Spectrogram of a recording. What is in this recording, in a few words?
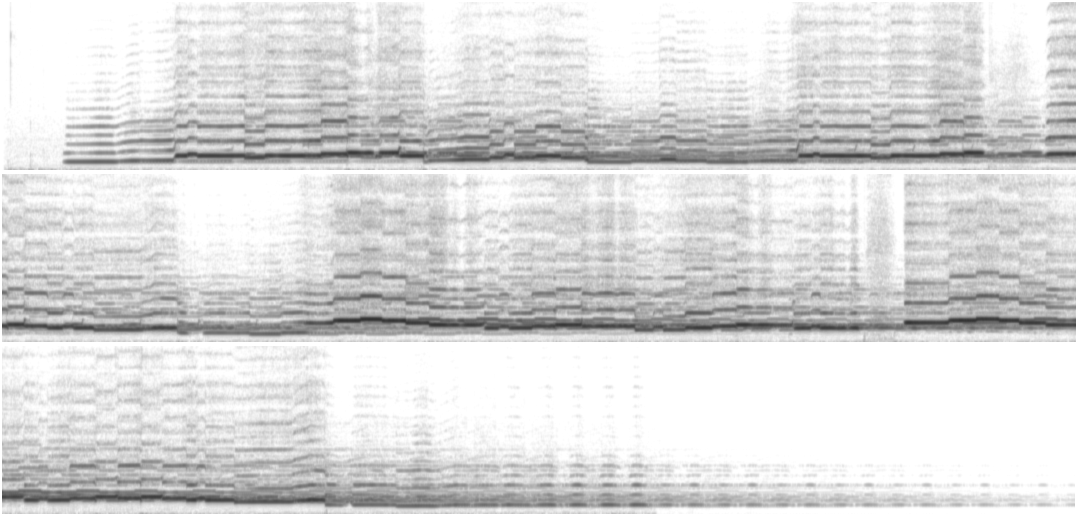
mono repeater tin whistle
